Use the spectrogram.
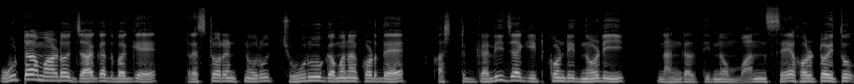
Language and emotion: Kannada, disgusted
